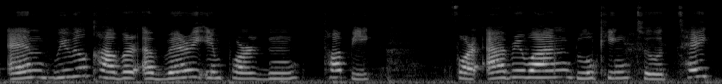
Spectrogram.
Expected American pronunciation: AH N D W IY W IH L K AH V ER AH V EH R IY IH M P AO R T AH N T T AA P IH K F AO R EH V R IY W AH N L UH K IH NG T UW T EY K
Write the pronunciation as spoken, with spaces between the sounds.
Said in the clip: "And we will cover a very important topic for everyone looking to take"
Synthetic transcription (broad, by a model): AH N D W IY W IH L K AH V ER AH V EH R IY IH M P AO R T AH N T T AA P IH K F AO R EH V R IY W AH N L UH K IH NG T UW T EY K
